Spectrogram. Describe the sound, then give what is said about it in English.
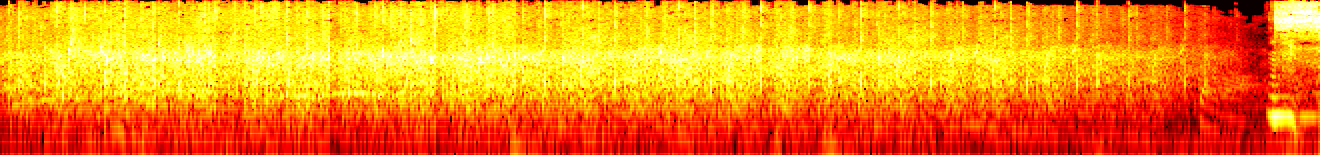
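A crowd applauds steadily for several seconds for the evening's speakers, author Jessica Bennett of Feminist Fight Club and moderator Peggy Orenstein, a dense, loud wash of clapping that tapers off at the end before a brief burst of another sound cuts in. “Give them a big round of applause, please.”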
